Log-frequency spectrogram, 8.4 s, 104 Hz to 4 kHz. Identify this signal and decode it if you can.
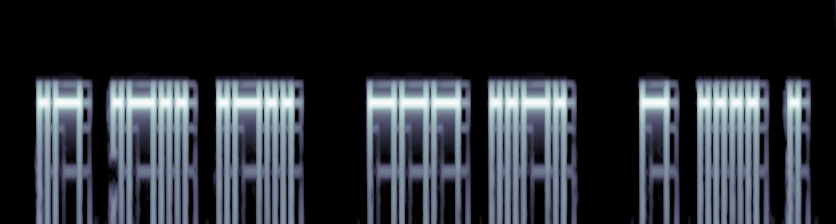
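Morse code, heard as a keyed tone, about 15 wpm, spaced as for 13 wpm, 750 Hz. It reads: ALL OF THE
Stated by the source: 13 wpm Morse code practice archive transmission.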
